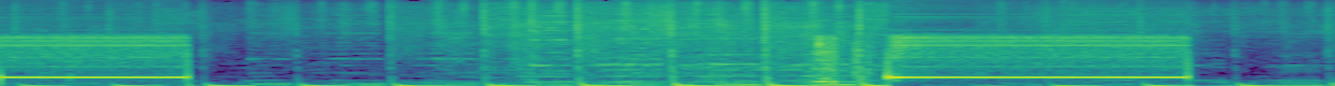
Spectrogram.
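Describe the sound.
Telephone dialing for an outgoing call: a steady tone, then a quick run of short key beeps, then the steady tone again, all over a regular thumping beat.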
